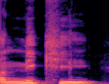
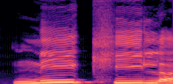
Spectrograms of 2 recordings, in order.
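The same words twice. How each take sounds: First: Said in the usual way. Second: निखिल slowly as ni, khi, la; syllable by syllable. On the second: Shown as a demonstration. Teacher reading for learners, निखिल slowly syllable by syllable. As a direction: stretch out each syllable of निखिल. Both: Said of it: "अब direct पढ़ते हैं".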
